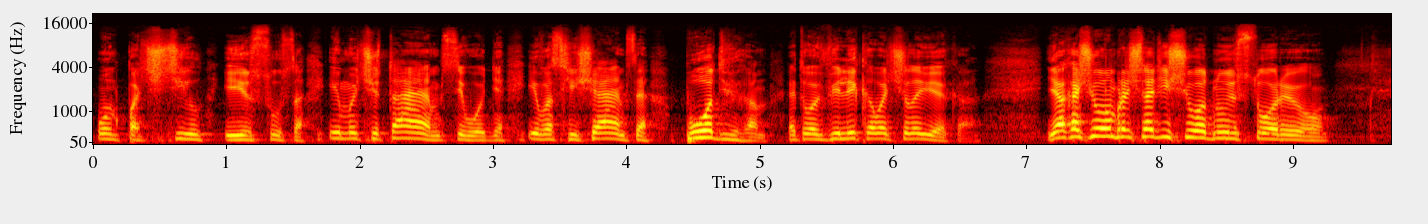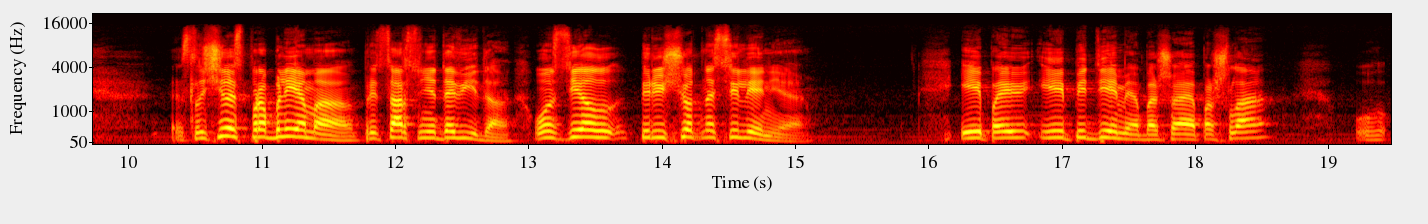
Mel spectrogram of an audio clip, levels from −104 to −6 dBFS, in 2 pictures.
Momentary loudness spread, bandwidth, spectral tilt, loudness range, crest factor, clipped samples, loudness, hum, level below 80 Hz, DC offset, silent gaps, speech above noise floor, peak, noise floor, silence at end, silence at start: 13 LU; 15.5 kHz; -3 dB/octave; 5 LU; 22 dB; under 0.1%; -32 LUFS; none; -76 dBFS; under 0.1%; none; 43 dB; -12 dBFS; -76 dBFS; 0.05 s; 0.05 s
